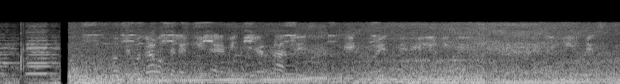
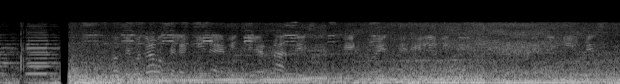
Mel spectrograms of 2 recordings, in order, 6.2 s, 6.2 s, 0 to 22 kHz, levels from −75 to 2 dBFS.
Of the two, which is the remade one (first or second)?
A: first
